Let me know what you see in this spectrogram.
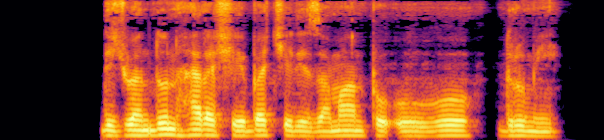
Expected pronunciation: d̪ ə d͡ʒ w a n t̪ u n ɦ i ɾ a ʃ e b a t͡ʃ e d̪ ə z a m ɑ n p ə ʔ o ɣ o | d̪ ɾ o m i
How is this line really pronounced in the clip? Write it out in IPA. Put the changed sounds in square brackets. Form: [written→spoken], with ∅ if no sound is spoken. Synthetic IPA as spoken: d̪ ə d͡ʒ w a n [t̪→d̪] u n ɦ [i→a] ɾ a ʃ e b a t͡ʃ e d̪ ə z a m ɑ n p ə ʔ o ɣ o | d̪ ɾ [o→u] m i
